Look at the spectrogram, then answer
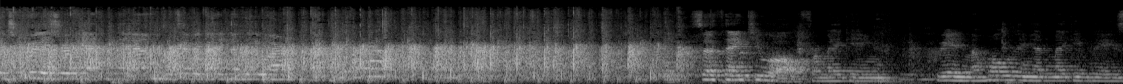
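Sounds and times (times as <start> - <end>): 
crowd clapping: 0.0 - 7.0
speech: 7.4 - 11.2.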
